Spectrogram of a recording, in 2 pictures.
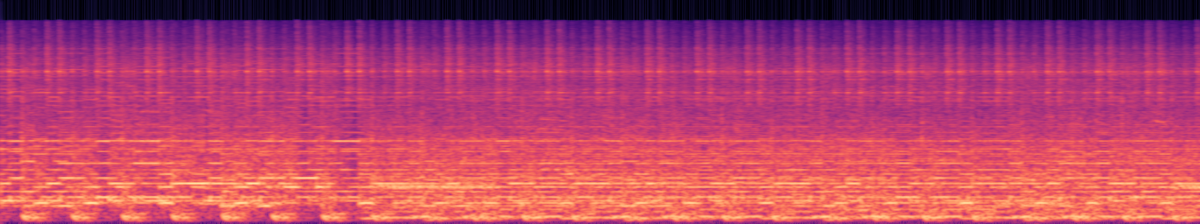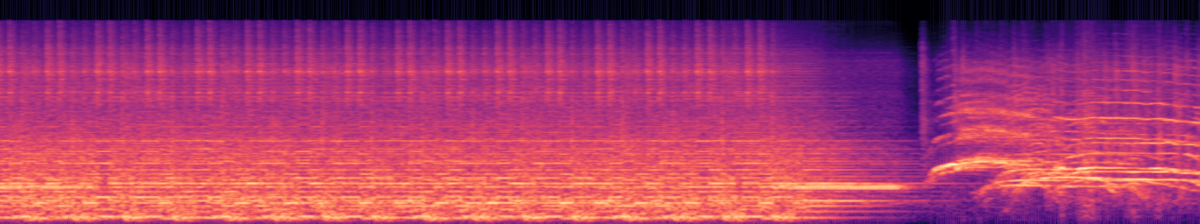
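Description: Live electronic music from laptop and synthesizers: a pulsing beat that drops away after a few seconds into a held bass drone under layered synth tones. The music cuts off suddenly near the end, and a short loud burst of sliding pitches follows.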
